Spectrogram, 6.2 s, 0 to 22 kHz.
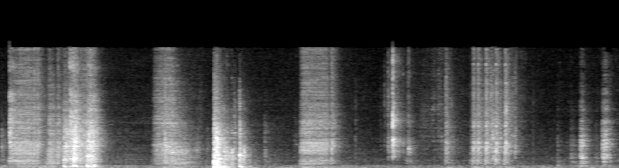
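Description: Hard plastic Big Country Toys F-250 toy body being handled and fitted onto a small RC crawler chassis: a run of short scrapes, rattles and clicks, the larger ones in the first half and lighter clicks after.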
